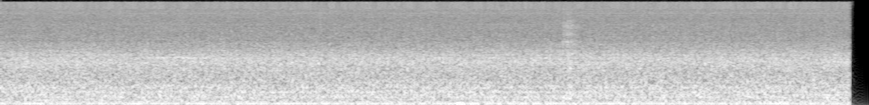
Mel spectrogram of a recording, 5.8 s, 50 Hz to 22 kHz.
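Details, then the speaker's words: Small ITX PC after replacing the AMD Wraith Spire with a Noctua NH-L12S CPU cooler, at idle and during video export: a soft, even airy hush with a faint low hum, no ticking. Quiet and healthy, averaging 52°C. "that's definitely much better than the md stock cooler"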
